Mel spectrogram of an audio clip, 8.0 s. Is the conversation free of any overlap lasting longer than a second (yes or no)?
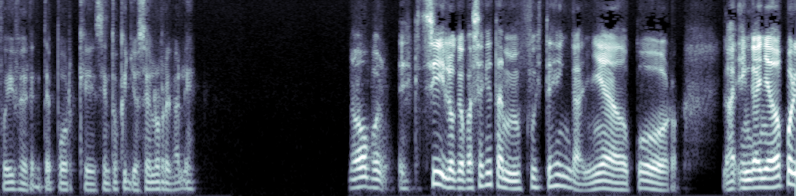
yes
